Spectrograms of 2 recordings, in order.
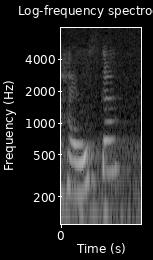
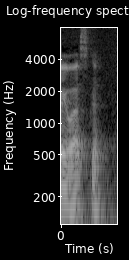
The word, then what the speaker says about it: ayahuasca: That goes for a ayahuasca ceremony. Oh, let's go back a little bit. She's talking about ayahuasca. She doesn't even pronounce it correctly. Ayahuasca. It's not saying ayahuasca. Ayahuasca, lady.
